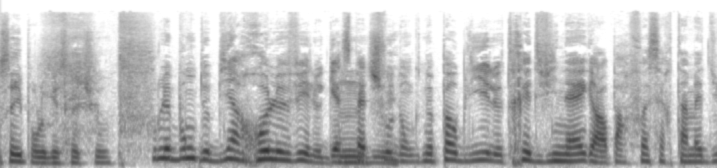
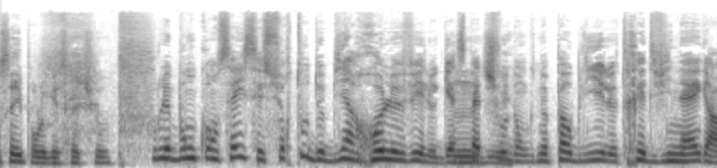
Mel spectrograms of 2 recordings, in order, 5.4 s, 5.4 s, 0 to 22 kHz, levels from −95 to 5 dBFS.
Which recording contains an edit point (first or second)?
first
